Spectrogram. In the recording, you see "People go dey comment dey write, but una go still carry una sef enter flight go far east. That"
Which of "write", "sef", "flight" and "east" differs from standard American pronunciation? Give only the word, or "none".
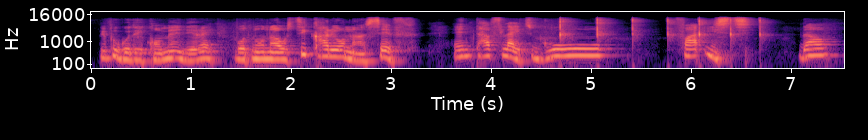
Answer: none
